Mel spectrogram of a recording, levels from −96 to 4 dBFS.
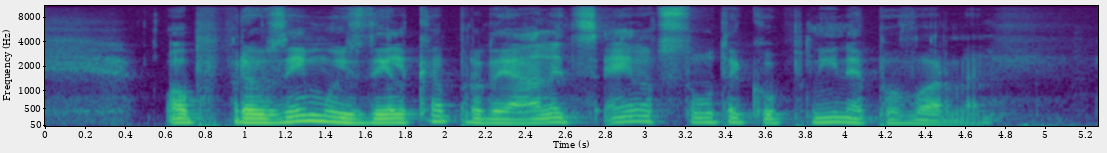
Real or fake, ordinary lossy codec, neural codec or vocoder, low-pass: real; none; none; none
